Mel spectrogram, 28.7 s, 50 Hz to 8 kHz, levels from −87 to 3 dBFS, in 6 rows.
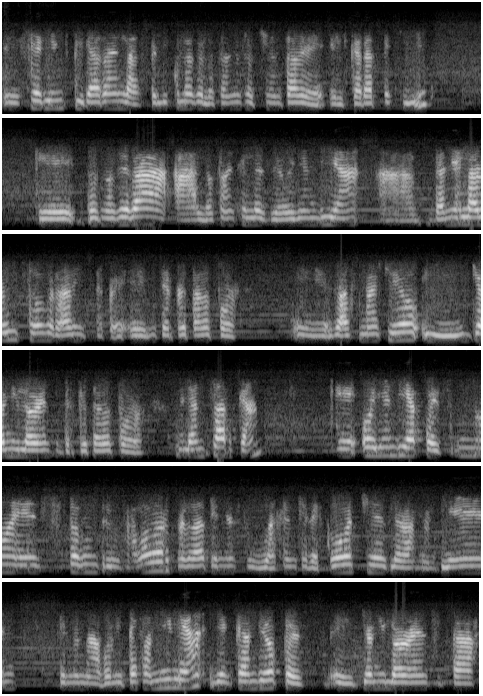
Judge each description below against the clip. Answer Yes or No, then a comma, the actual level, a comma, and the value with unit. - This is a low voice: No, medium, 185 Hz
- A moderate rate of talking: Yes, average, 150 wpm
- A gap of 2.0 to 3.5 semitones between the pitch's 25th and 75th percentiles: Yes, narrow, 2.4 semitones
